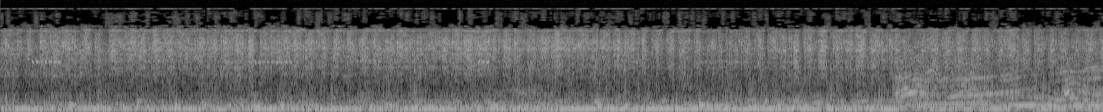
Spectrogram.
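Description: Film soundtrack: a steady low drone, with a voice wailing upward in pitch near the end.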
